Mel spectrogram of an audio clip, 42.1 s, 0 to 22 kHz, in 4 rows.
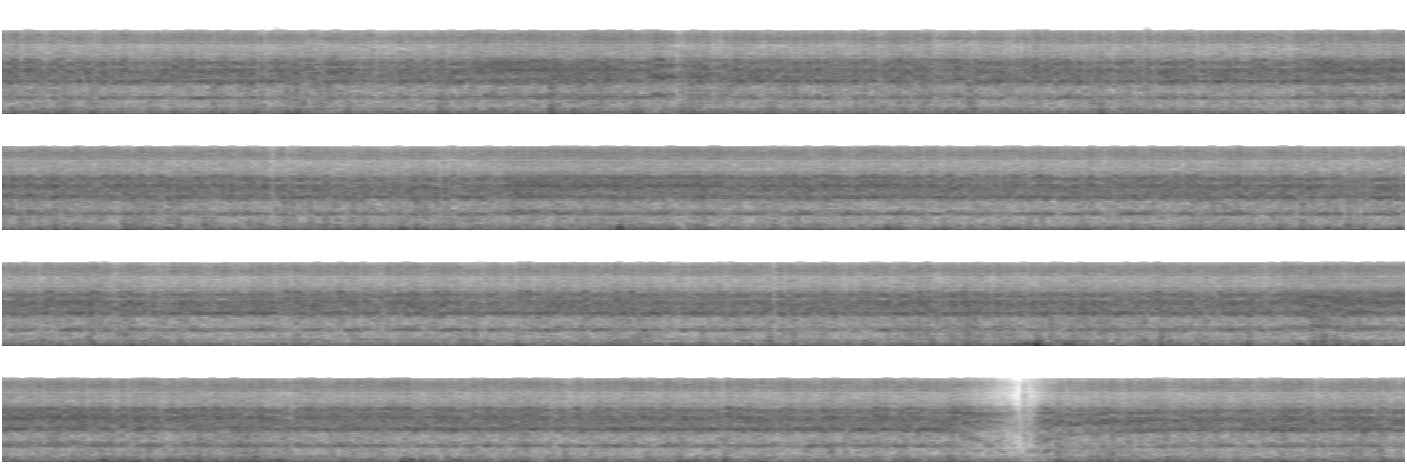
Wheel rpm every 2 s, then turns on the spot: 160, 160, 160, 160, 160, 160, 160, 160, 160, 160, 160, 160, 160, 160, 160, 160, 160, 160, 160, 120, 160.
none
